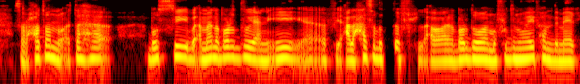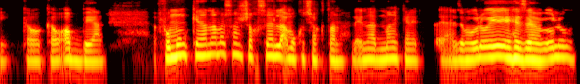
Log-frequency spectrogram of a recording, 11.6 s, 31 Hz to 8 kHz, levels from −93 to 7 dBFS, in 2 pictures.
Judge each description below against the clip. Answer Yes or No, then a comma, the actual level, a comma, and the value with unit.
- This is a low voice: No, medium, 165 Hz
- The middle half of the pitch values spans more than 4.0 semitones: No, average, 2.9 semitones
